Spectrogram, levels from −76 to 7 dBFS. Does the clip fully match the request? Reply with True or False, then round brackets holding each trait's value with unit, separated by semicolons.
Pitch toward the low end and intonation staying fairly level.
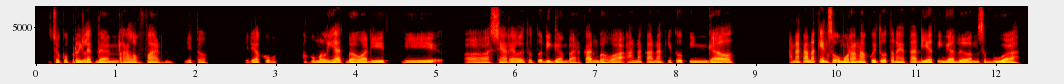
False (125 Hz; 3.2 semitones)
